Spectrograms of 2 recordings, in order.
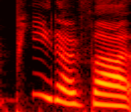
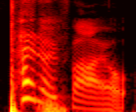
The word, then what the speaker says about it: pedophile: pedophile pedophile sounds to pedopile no it's pedophile you why you saying pedopile I'm trying to adjust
